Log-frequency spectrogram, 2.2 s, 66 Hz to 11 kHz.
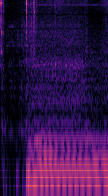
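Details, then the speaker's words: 2006 Saturn Vue 2.2L inline-four on test drive: deep, loud booming drone swelling as revs climb, too throaty for stock; leaking rear muffler, later replaced. "here you can hear that exhaust clear as day"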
